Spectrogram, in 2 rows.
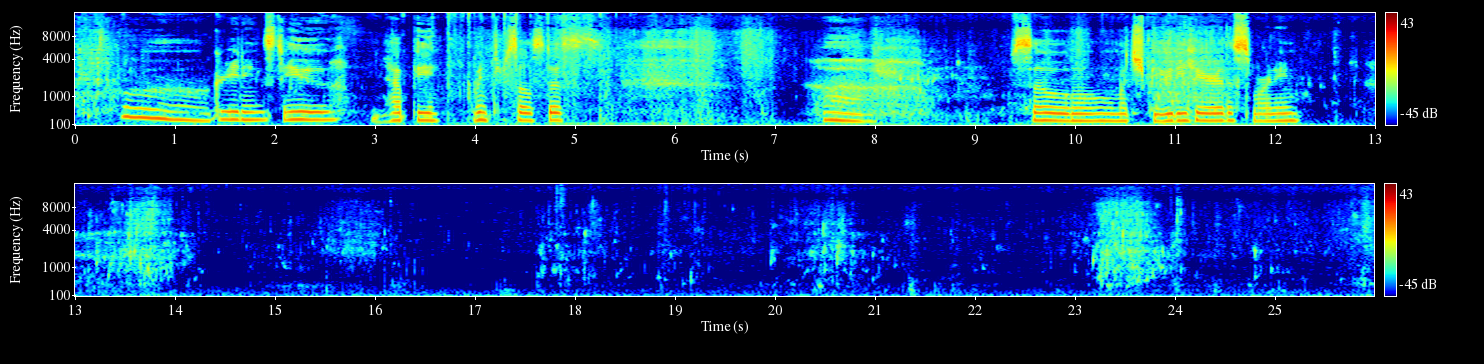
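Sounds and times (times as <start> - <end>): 
steady low hum: 0.0 - 20.0
soft water lapping and trickling: 0.0 - 25.9
speech: 0.4 - 5.3, 7.4 - 8.3, 9.4 - 12.3.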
